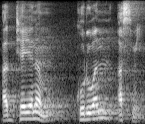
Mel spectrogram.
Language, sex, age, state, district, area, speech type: Sanskrit, male, 18-30, Karnataka, Uttara Kannada, urban, spontaneous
